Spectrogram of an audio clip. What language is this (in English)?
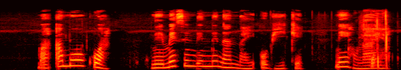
Igbo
